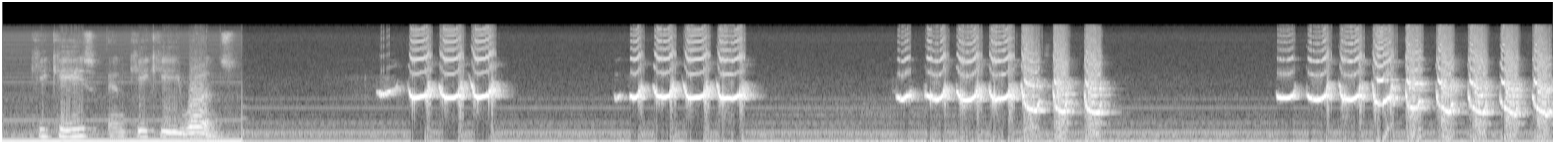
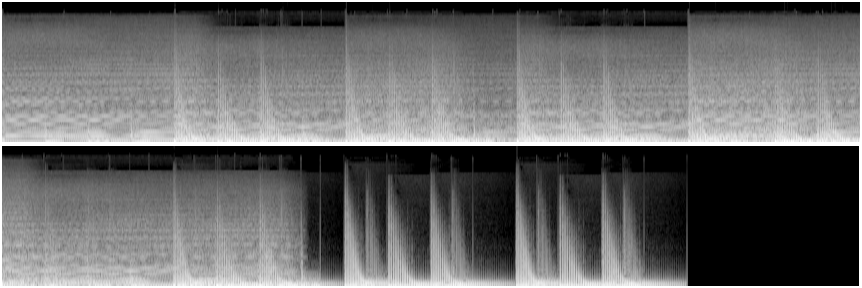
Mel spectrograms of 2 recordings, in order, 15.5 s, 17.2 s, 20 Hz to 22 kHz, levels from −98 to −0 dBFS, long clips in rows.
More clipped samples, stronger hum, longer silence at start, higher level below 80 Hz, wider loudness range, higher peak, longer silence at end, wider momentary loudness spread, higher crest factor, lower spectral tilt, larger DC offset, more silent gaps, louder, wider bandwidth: first, 9% vs 0.1%; neither; about the same, 0 s vs 0 s; about the same, -18 dBFS vs -14 dBFS; first, 5 LU vs 2 LU; about the same, 0 dBFS vs 0 dBFS; second, 0 s vs 1.75 s; first, 12 LU vs 5 LU; second, 6 dB vs 12 dB; second, -2.5 dB/octave vs -8 dB/octave; second, under 0.1% vs 2%; neither; first, -3 LUFS vs -13 LUFS; about the same, 11 kHz vs 10 kHz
